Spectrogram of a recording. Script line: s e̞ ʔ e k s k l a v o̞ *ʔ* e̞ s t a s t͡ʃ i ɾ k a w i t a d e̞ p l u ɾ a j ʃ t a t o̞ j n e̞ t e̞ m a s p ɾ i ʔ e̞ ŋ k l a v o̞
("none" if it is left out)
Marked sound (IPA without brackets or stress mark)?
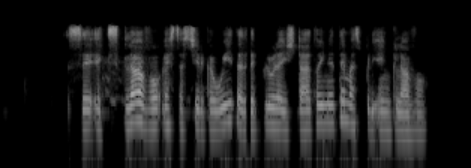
ʔ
